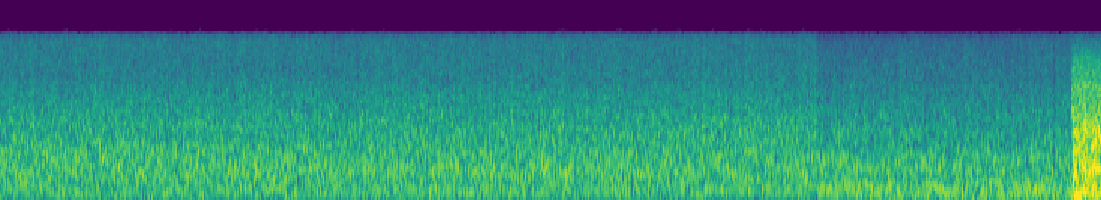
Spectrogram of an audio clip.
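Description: Water discharged through the opened gates of the Chandoli dam during heavy rain, a constant dense roar of rushing water, loud and unbroken, with no voices.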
